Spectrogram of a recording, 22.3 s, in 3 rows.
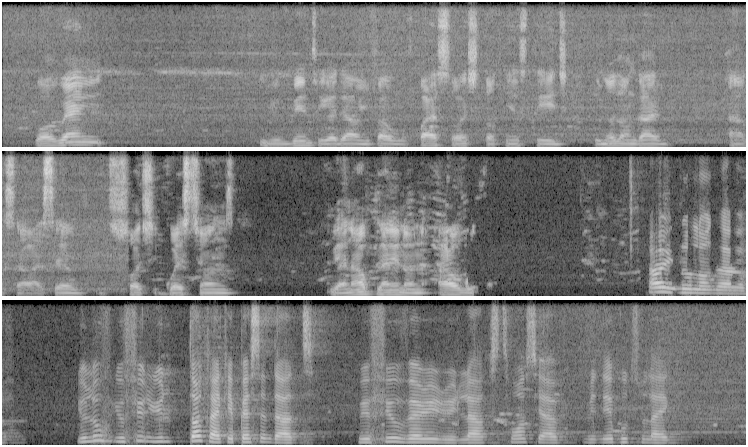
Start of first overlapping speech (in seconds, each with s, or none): none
